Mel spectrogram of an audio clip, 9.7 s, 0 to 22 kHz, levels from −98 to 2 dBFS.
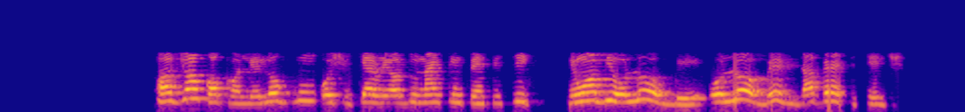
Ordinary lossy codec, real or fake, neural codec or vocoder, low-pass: none; real; none; 3.6 kHz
